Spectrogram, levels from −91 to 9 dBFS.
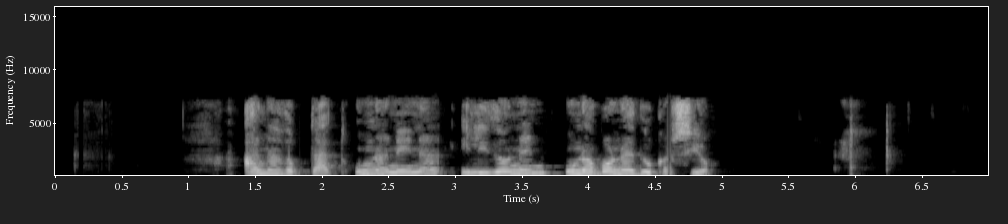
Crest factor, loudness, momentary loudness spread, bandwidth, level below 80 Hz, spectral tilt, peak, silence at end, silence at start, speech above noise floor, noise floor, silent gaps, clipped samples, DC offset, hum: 20 dB; -21 LUFS; 7 LU; 7.8 kHz; -64 dBFS; -2.5 dB/octave; -4 dBFS; 1 s; 1.4 s; over 69 dB; under -90 dBFS; none; under 0.1%; under 0.1%; none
